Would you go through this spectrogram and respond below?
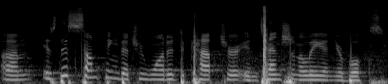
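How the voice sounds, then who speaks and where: A woman's voice: a little high, animated, brisk, rough recording. Middle-aged woman moderator, eager long questions, handheld mic, light noise behind. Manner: enthusiastic, stumbling over long questions. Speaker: interviewer, moderator. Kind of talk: onstage public interview. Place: large outdoor festival stage pavilion.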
